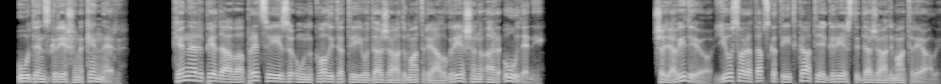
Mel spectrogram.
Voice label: latvian male; dictor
